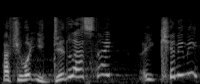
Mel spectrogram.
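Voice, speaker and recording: A man's voice: extremely high pitch, huge pitch swings, fast talker, pitched above the performer's own voice, exaggerated voice. A man voicing a scornful inner accuser who mocks and scolds in disbelief. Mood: mocking. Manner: mocking, incredulous.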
